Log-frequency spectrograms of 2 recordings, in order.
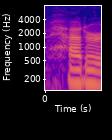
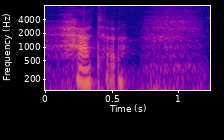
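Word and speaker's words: Haigha: in the other so instead of hat or it's hata in through the looking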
